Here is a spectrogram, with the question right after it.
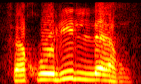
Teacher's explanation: في التقاء ساكنين لام فقل ولام لفظ الجلالة فنتخلص من التقاء الساكنين بكسر الاول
